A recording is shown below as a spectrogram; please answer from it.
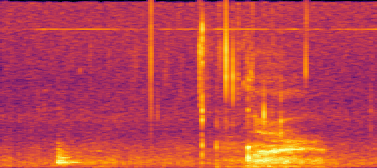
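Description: Near silence: room tone over the church sound system, with a few faint clicks and a soft breathy sound near the end.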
